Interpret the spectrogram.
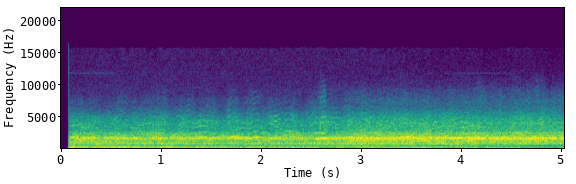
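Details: Large flock of snow geese returning from the bay at sunset at Forsythe National Wildlife Refuge, Oceanville, New Jersey; a dense, unbroken chorus of overlapping nasal honks with a steady low rumble underneath.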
